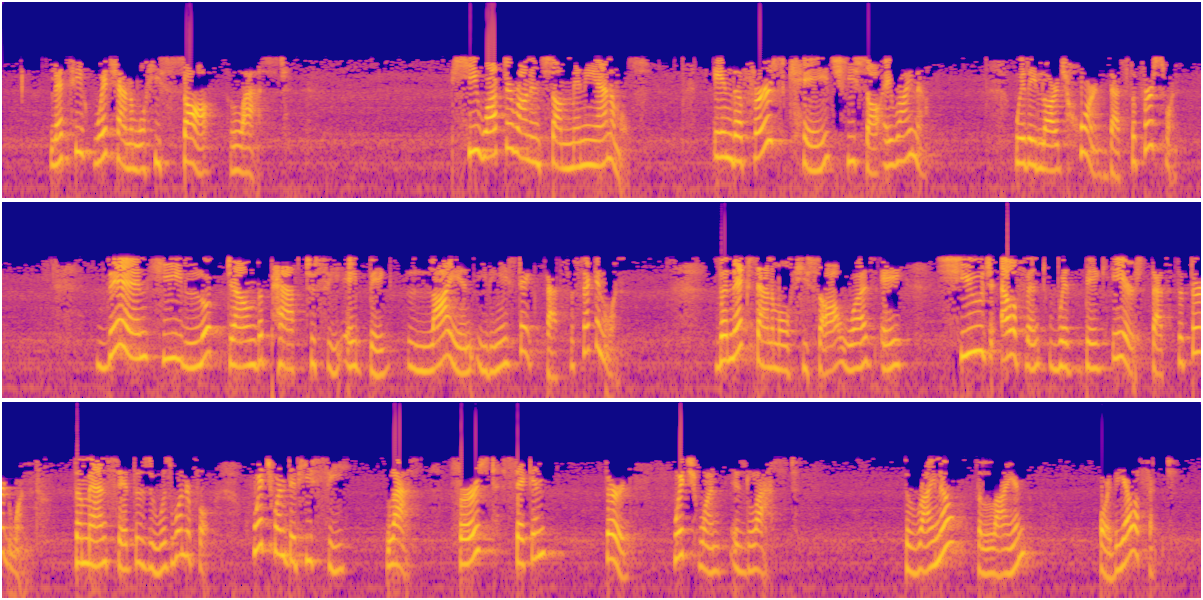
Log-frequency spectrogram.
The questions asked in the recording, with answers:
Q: Which one did he see last?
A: The elephant. He saw the elephant last.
